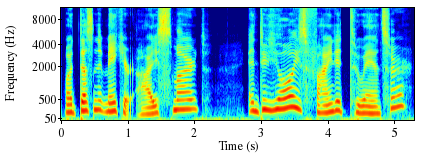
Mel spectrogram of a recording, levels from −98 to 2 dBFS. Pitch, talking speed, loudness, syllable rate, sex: 215 Hz, 170 wpm, -17 LUFS, 4.0 syllables/s, female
